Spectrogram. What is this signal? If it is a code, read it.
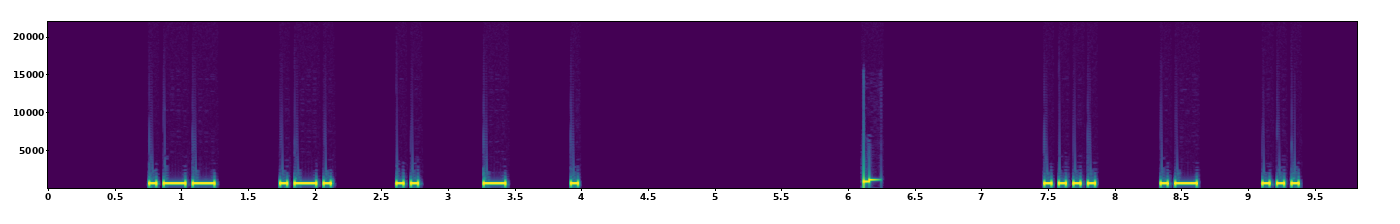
Morse code, heard as a keyed tone, about 22 wpm, spaced as for 12 wpm, 700 Hz. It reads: WRITE HAS
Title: 3x Character Spacing - Top 100 Words - 22wpm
